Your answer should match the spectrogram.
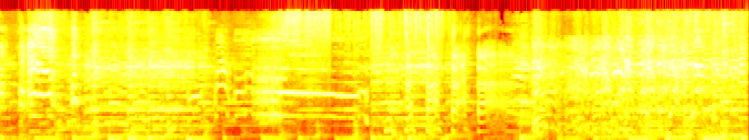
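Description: Chickens cluck busily all around while a rooster crows loudly, the dense, overlapping calls of a lively flock filling the whole stretch.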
